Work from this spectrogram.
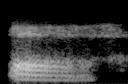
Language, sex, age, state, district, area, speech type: Bodo, female, 30-45, Assam, Chirang, rural, conversation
